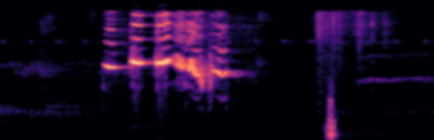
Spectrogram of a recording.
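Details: Sooty-headed bulbul song played to make other bulbuls answer: a brief clear whistled phrase, bright and slightly slurred downward, lasting under a second, followed by a soft thump and a thin faint whistle.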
